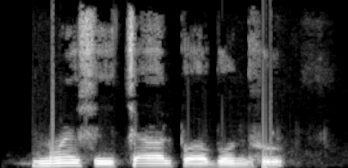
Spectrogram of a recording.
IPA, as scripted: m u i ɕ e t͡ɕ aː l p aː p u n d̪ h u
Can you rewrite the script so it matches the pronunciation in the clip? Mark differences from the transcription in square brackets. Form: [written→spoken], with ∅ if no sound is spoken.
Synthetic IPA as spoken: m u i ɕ [e→i] t͡ɕ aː l p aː [p→b] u n d̪ h u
